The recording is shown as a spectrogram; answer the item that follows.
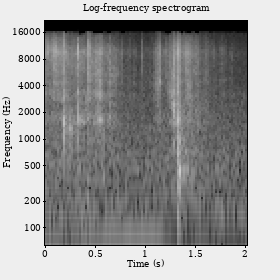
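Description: Cardboard toilet-paper tube sliding over a roll of wrapping paper: dry scraping and rustling with a few small clicks, and one sharp tap about a second and a third in.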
